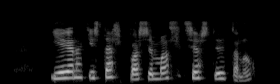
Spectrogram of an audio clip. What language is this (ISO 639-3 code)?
isl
